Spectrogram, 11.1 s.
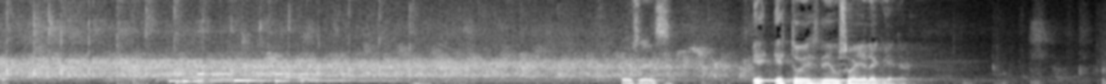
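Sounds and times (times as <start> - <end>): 
audience applause: 0.0 - 7.8
faint tonal notes: 1.7 - 4.7
speech: 6.2 - 9.2.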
